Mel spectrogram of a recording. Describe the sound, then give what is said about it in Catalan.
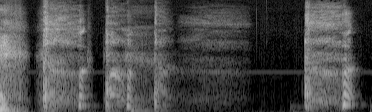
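A fit of harsh coughing: several rapid coughs in a burst, a short raspy pause, then two more coughs near the end. No speech. “Saps per què et passa el que et passa això? El què? La tos.”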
